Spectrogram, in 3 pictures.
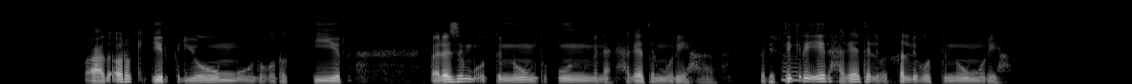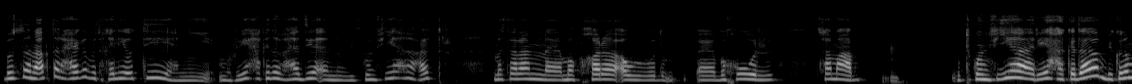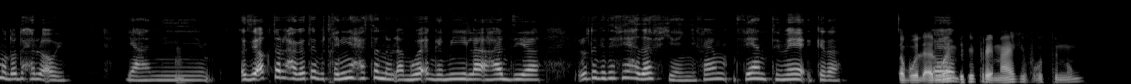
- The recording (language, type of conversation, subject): Arabic, podcast, إيه الحاجات اللي بتخلّي أوضة النوم مريحة؟
- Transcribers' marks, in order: "دفء" said as "دفى"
